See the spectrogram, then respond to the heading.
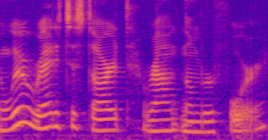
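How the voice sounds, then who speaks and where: Fairly slow speech from a woman in a non-native accent. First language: not English. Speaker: crochet tutorial maker. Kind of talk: tutorial. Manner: hesitant, with fillers.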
